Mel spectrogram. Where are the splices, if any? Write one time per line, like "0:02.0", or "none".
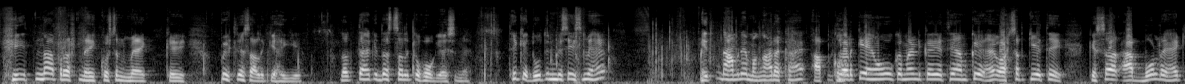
0:08.3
